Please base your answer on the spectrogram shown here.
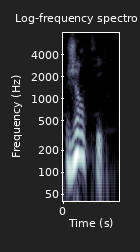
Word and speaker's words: gentil: Okay, so, as I was saying, we have the word gentil, to say nice. First of all, it has a silent L.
